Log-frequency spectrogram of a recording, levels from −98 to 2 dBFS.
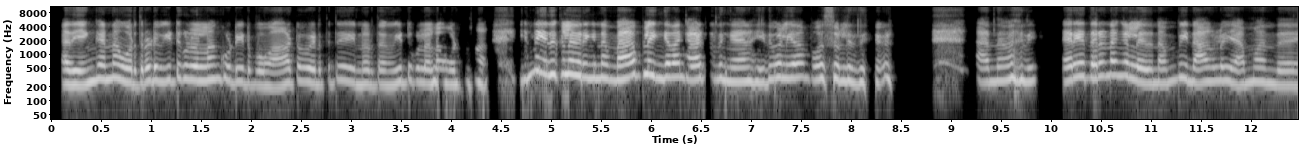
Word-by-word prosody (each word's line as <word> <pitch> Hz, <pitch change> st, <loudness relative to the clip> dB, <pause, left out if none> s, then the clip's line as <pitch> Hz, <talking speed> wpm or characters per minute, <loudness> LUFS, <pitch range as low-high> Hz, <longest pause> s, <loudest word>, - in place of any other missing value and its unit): அது 225 Hz, -1 st, +4 dB
எங்கேன்னா, 295 Hz, +4 st, 0 dB
ஒருத்தரோட 250 Hz, +3 st, -1 dB
வீட்டுக்குள்ளேலாம் 285 Hz, 0 st, 0 dB
கூட்டிட்டு 260 Hz, -4 st, -4 dB
போகும். 215 Hz, -1 st, -3 dB
ஆட்டோ 245 Hz, +3 st, -4 dB
எடுத்துட்டு 245 Hz, +5 st, -10 dB
இன்னொருத்தங்க 225 Hz, 0 st, -5 dB
வீட்டுக்குள்ளலாம் 250 Hz, -2 st, -3 dB
ஓட்டுவான். 225 Hz, +1 st, -9 dB, 0.4 s
என்ன 380 Hz, -, -4 dB
இதுக்குள்ள 375 Hz, +1 st, +5 dB
வர்றீங்கன்னா, 310 Hz, -2 st, +1 dB
"மேப்ல 355 Hz, +4 st, +6 dB
இங்க 320 Hz, +1 st, +2 dB
தான் 325 Hz, -2 st, -3 dB
காட்டுதுங்க. 290 Hz, -2 st, +1 dB, 0.3 s
இது 280 Hz, -, -6 dB
வழியா 310 Hz, 0 st, +1 dB
தான் 310 Hz, -3 st, -11 dB
போ 300 Hz, -, 0 dB
சொல்லுது." 265 Hz, -4 st, -2 dB, 1.2 s
அந்த 255 Hz, +1 st, -6 dB
மாரி 275 Hz, -3 st, -2 dB, 0.3 s
நெறைய 320 Hz, +4 st, +6 dB
தருணங்கள்ல 340 Hz, -4 st, +2 dB
இத 240 Hz, -, -3 dB
நம்பி 285 Hz, +5 st, -3 dB
நாங்களும் 265 Hz, +1 st, -1 dB
ஏமாந்த 240 Hz, -2 st, -5 dB
275 Hz, 150 wpm, -21 LUFS, 245-305 Hz, 1.2 s, மேப்ல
